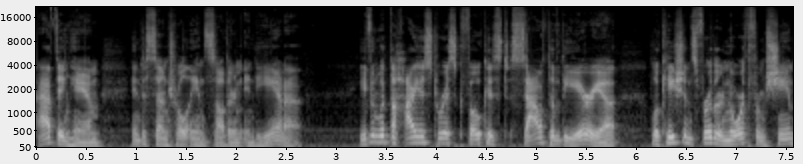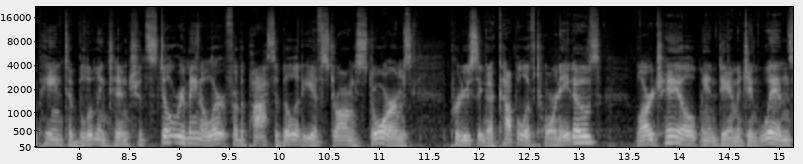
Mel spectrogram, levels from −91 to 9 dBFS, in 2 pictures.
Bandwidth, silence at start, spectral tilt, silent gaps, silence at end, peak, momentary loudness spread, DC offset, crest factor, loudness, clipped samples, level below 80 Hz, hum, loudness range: over 20 kHz; 0 s; -4.5 dB/octave; none; 0 s; -8 dBFS; 8 LU; under 0.1%; 18 dB; -26 LUFS; under 0.1%; -50 dBFS; none; 3 LU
